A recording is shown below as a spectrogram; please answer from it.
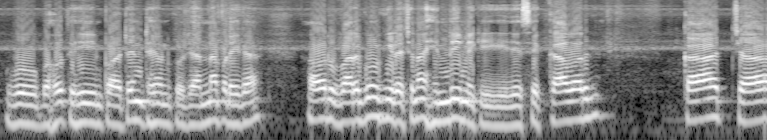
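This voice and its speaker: A man teaches an online English lesson in a slow, unhurried way. His voice is mellow and relaxed, and he sits at a middling pitch. He dictates letters and spellings one by one and calls his viewers friends. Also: gravelly, low-quality recording. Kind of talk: classroom-style online lesson.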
